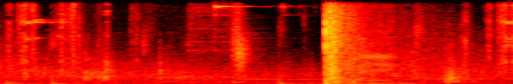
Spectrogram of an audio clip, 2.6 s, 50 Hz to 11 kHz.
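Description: Recon rifle fire in Battlefield 4: one sharp, loud crack cuts through a busy game backdrop of distant gunfire and explosions, with smaller pops and thuds scattered around it and no voices.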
